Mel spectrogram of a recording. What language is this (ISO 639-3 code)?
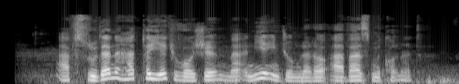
fas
